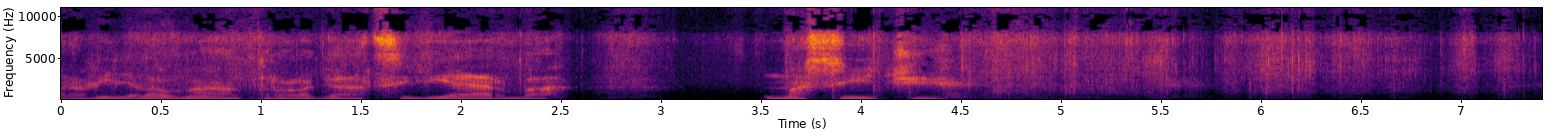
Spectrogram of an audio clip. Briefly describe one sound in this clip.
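A hand rustles through dry leaves.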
